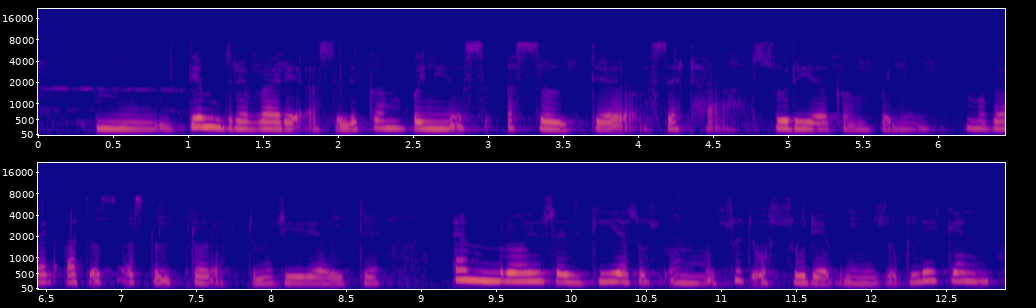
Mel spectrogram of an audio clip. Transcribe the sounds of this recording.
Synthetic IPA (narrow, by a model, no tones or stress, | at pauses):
t̪imd̪ɾɐʋaːɾḛʔɐ̰sɨlikɐmpənḭsɐsɨlt̪ḭsɐʈʰa̰suɾjakɐmpɐni | mɐɡɐɾɐt̪ʰɐsɐ̰səlpɾoːɖɐ̰kʈmɐʈiːɾijɐlt̪ʲi | emɾoːjusɐzɡijasusṵnmusut̪ʲo̰suɾjaːbiniːzukleːkin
